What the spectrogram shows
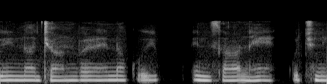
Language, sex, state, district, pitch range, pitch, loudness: Hindi, female, Maharashtra, Mumbai Suburban, 185-200 Hz, 195 Hz, -22 LUFS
